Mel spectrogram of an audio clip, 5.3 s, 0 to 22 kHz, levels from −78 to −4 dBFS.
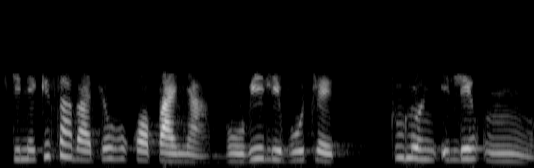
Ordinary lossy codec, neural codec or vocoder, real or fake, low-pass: Opus, 64 kbps; none; real; 3.6 kHz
